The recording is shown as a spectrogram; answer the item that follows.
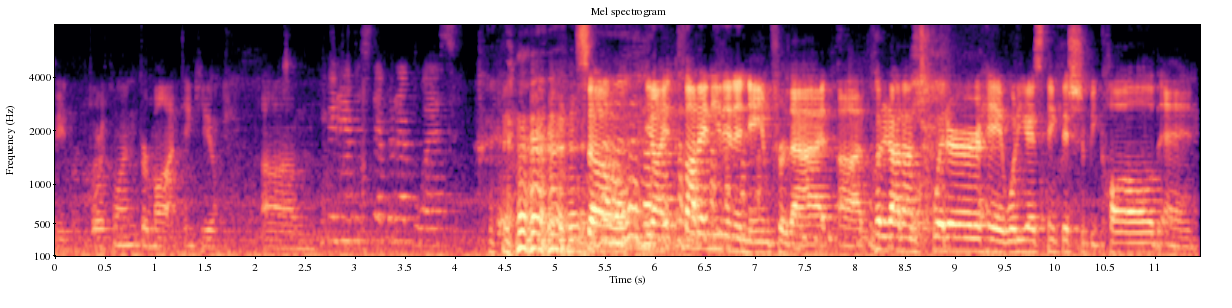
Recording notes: Live at Sole Sports in Tempe, AZ.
